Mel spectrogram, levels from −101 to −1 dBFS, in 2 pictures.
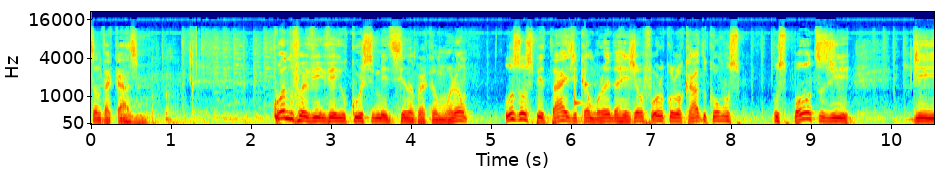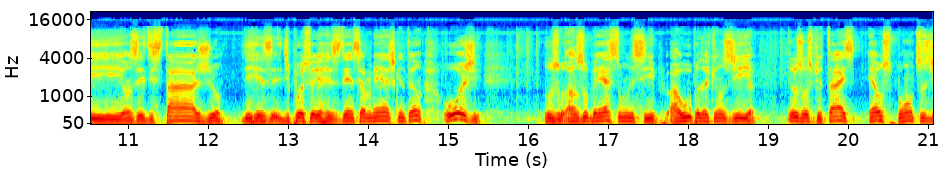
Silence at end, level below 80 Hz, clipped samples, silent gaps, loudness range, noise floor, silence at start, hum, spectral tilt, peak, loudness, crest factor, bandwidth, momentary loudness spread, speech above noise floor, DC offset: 0 s; -32 dBFS; under 0.1%; none; 2 LU; -38 dBFS; 0 s; none; -5.5 dB/octave; -4 dBFS; -14 LUFS; 10 dB; 17 kHz; 10 LU; 25 dB; under 0.1%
